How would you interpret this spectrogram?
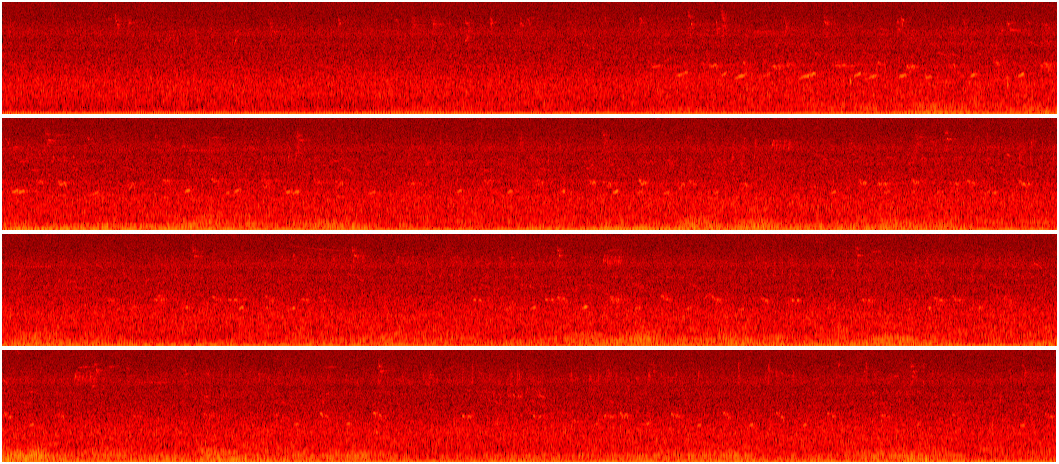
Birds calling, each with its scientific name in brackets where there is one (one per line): Gray-cowled Wood-Rail (Aramides cajaneus)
